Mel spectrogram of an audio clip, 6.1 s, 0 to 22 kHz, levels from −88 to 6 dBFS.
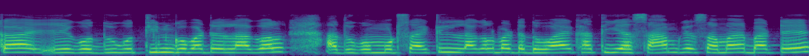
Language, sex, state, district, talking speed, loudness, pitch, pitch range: Bhojpuri, male, Bihar, Muzaffarpur, 205 wpm, -14 LUFS, 265 Hz, 255-275 Hz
